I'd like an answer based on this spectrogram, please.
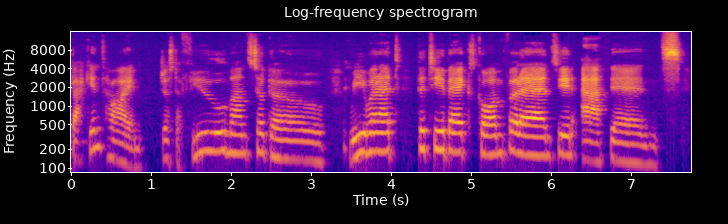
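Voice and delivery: slow, drawn-out faux Arabian-Welsh accent; hammed-up mystery foreign accent. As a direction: put on a muddled Arabian-Welsh accent, stretching the words. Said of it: "I'm not sure what country that accent was supposed to be".

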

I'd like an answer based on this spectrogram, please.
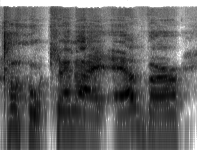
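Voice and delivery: loud, slow, cocky voice; smug eager retort. Retold or imitated. Husband boasting he can show the pastor, smug and loud. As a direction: gloat like he's already won.

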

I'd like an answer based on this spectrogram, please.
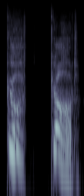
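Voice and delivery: high, loud despairing cry; despairing exclamation, pitched right up; desolate desperation. A narrator's reading. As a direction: cry out at the end of your tether. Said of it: "outbreak of desolate desperation".

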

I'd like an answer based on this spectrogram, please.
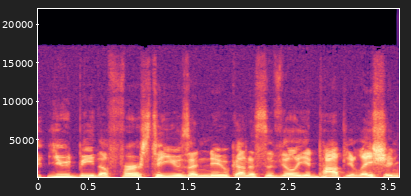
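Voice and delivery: mock righteous indignation, high and loud; hammed-up heroic condemnation; Captain America. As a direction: denounce the villain in outrage. Acts Captain America scolding villain.

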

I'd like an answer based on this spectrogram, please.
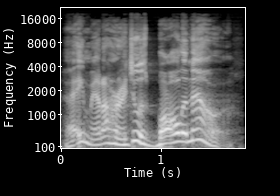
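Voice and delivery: mock his hearty attempt at slang; imitated manager. Plant manager praises a worker in slang, mock chummy voice.

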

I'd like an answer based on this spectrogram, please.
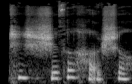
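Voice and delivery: plain reading voice

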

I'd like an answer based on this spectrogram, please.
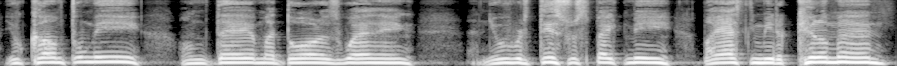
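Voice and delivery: a hint of Brando's Godfather; mild put-on mob boss; Marlon Brando impression. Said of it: "That's my Marlon Brando".

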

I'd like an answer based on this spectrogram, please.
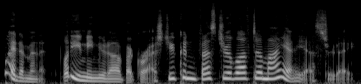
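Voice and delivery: fast, playful call-out that climbs high; half-joking mom exposing his secret; teasing reveal. Retold or imitated. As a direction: blurt it out to tease him in front of the family. Teasing son in front of relatives.

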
